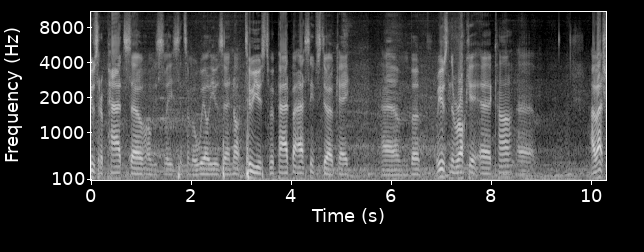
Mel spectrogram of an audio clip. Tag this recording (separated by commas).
Car, Vehicle, Speech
